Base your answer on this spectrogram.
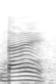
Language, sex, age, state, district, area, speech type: Hindi, male, 45-60, Bihar, Madhepura, rural, read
